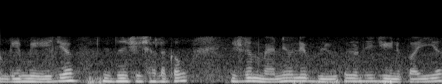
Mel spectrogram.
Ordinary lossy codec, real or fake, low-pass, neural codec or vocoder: none; real; 3.6 kHz; none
